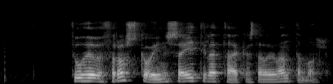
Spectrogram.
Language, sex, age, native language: Icelandic, male, 20-29, Icelandic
